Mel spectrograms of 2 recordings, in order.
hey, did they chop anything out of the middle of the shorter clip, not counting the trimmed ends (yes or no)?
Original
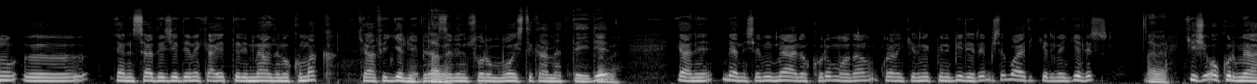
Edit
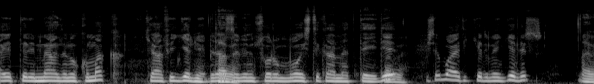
yes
